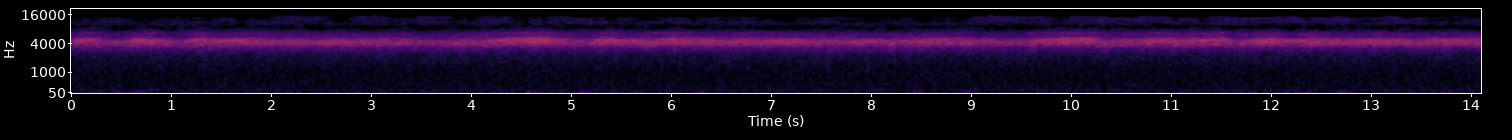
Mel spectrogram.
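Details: Dense, unbroken high-pitched shrilling of male cicadas during summer in Japan, nearly constant in loudness with slight surges, no other animals or voices.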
